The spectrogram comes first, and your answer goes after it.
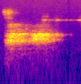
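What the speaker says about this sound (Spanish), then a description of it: "El perro, ¿se escucha? Sí, ese perro está full siempre." A dog gives a single short bark at a distance, faint and thin, with a small trailing yelp just after.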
